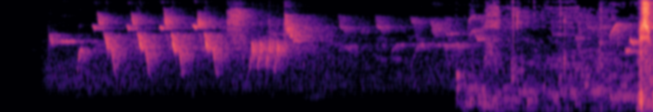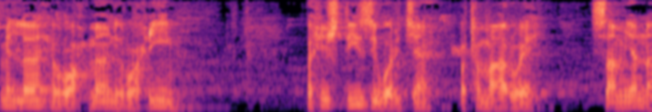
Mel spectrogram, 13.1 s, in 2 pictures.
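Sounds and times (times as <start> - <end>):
bird chirping: 0.4 - 13.0
faint background noise: 0.9 - 13.0.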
